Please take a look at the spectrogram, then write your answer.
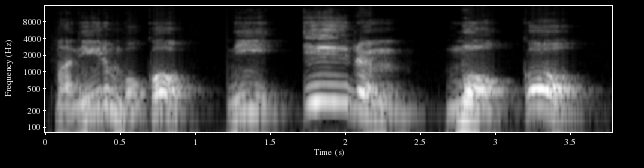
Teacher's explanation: And one useful tip for the Busan gyeongsang dialect is that the accent usually goes on the first syllable. After putting emphasis on the first syllable or word, the remaining words or letters just flow fast or smoothly. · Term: accent emphasis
